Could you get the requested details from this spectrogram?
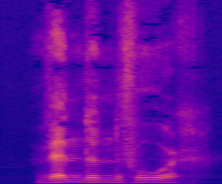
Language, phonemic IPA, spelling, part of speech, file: Dutch, /ˈwɛndə(n) ˈvor/, wenden voor, verb, Nl-wenden voor.ogg
- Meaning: inflection of voorwenden: 1. plural present indicative 2. plural present subjunctive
